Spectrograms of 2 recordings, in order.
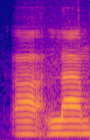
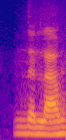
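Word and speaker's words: لام: দাঁত আছে, এই যে এই দাঁতগুলোর গোড়ার সঙ্গে লাগিয়ে এই লাম মানে সামনের দুইটা দাঁত বাদে তার ডানের দাঁত দাঁতের এই গোড়ার সঙ্গে এইগুলোর সাথে লাগিয়ে লাম হরফটি উচ্চারণ করবেন।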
